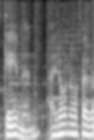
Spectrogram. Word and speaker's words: Gaiman: I've heard Neil Gaiman, Jamin. I've heard that as well. I have not heard that one. I'm pretty sure that the proper name is Gaiman.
